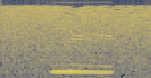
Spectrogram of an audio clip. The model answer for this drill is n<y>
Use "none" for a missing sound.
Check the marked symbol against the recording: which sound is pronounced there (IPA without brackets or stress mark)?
y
